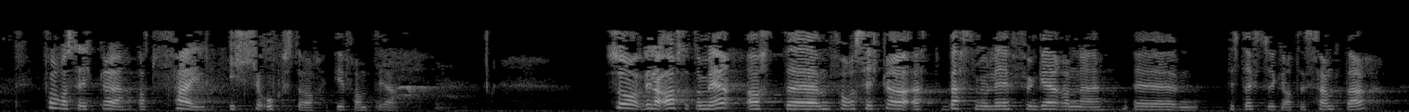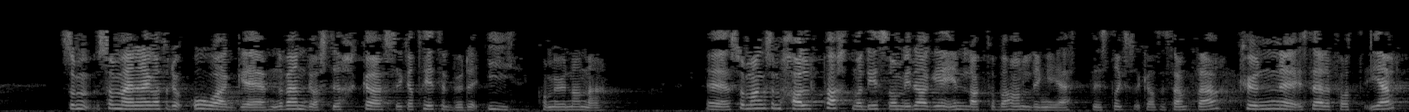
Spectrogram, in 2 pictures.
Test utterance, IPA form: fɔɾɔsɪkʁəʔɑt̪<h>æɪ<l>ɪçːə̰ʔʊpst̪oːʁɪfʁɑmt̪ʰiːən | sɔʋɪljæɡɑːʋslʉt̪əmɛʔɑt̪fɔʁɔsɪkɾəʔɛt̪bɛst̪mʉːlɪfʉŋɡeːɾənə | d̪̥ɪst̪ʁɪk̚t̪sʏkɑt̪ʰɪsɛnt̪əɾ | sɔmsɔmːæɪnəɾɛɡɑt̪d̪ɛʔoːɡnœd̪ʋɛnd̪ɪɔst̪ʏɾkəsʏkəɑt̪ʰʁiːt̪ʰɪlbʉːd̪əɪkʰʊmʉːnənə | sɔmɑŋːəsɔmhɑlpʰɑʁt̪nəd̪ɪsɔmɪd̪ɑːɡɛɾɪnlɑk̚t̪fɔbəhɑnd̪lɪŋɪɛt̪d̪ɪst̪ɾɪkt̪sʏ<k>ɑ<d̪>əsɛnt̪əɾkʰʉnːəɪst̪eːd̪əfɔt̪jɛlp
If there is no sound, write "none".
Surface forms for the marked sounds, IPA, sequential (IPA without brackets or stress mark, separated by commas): f, l, k, t̪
